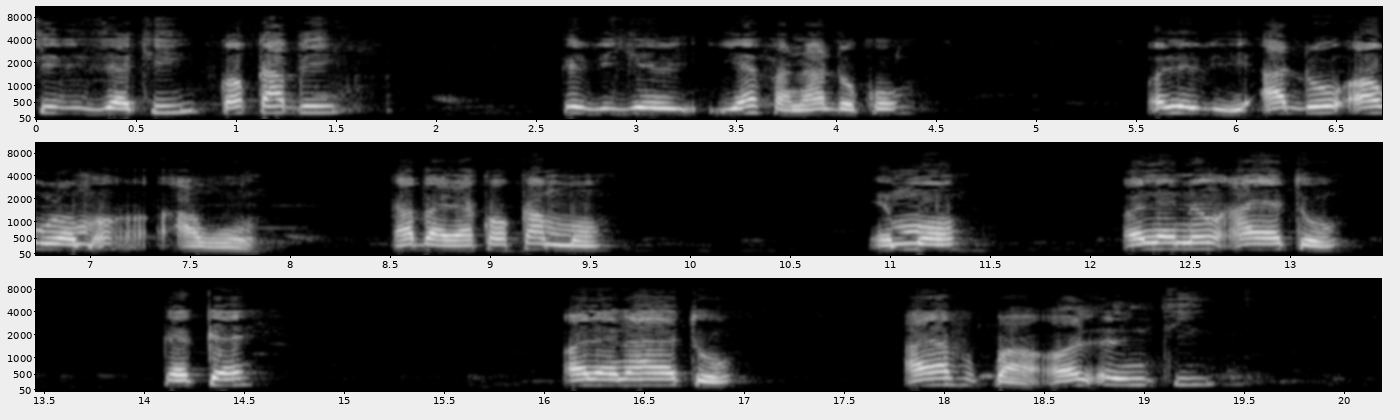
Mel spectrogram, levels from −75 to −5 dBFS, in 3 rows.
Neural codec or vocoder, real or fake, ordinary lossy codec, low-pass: none; real; MP3, 32 kbps; 9.9 kHz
